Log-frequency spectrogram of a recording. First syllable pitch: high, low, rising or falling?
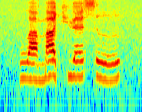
low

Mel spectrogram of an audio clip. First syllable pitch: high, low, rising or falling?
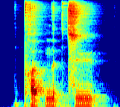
low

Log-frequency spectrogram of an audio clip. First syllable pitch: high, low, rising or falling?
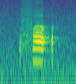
falling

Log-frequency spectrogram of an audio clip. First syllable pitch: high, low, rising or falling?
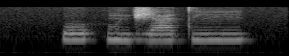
high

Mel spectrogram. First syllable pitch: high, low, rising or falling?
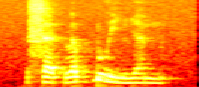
low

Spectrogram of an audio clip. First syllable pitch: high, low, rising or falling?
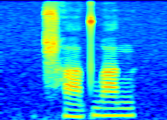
rising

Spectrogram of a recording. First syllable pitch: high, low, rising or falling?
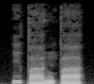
high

